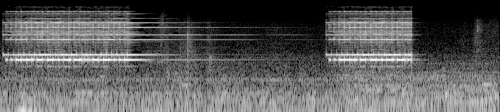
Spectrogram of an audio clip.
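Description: A phone rings with a chiming tone.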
